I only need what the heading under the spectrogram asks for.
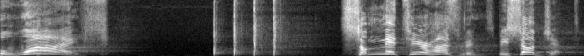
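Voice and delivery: furious, high, swooping shout with "wives" drawn out. Speaker asks whether Peter yelled his instruction with anger: mock-angry yelling as Peter. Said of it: "Is Peter yelling with anger?".

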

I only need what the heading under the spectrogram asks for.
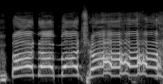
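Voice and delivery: play-acted, very high, stretched shout over loud noise. Retelling a kid answering a teacher over spraying soda: imitating someone yelling over noise. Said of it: "yell over".

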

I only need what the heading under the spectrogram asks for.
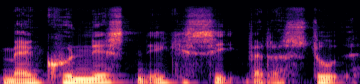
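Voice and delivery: ordinary delivery

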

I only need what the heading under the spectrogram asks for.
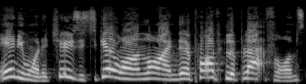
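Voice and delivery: put-on failed Aussie accent drifting British. Speaker who says they can't do Australian tries it anyway, bad Australian accent. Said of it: "it turns into British".

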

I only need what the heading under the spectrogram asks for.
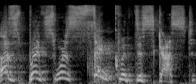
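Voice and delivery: very high, loud, boisterous voice. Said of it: "It's just very boisterous".

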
